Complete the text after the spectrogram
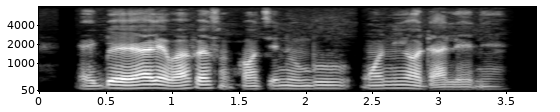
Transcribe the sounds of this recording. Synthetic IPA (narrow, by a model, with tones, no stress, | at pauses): ɛ˨ɡ͡bɛ˦˨˦a˦ɾɛ˦˨wa˨˦fɛ˦˨sũ˨kã˧ti˧˦nũ˦bu˦w̃ɔ̃˦nĩ˦ɔ˦˨da̰˨lɛ˨nĩ˧˦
